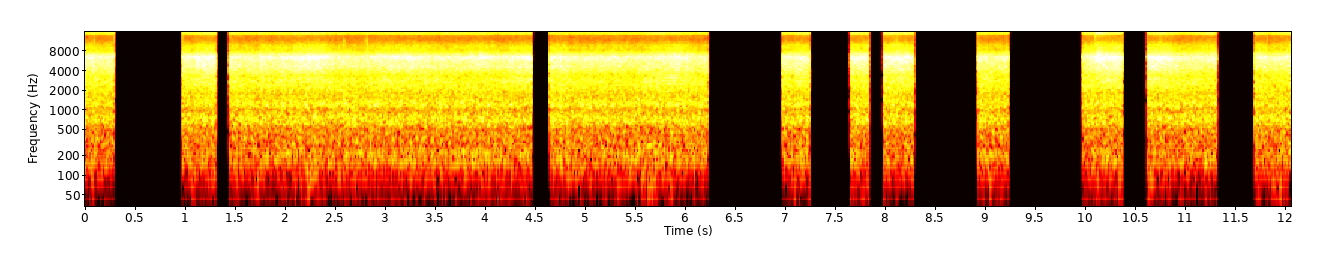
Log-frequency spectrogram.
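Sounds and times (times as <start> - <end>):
steady background hiss: 1.0 - 6.2.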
